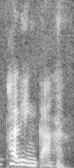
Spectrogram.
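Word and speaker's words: pálinka: Well, I got the name wrong. What was the name? Palinka or Horinka. Palinka.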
